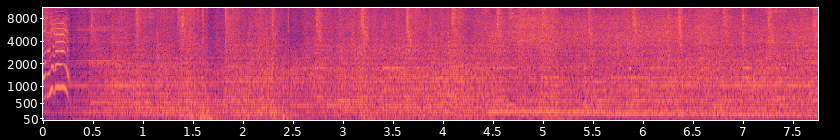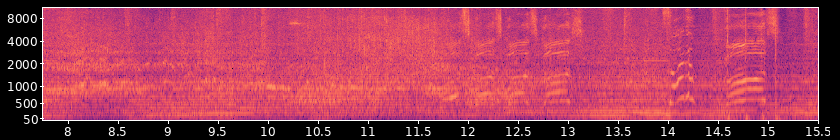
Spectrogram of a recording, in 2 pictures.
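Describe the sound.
A car engine revs up repeatedly as the driver presses the gas, its pitch climbing as it accelerates, with tires squealing and voices talking over the loud motor noise.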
